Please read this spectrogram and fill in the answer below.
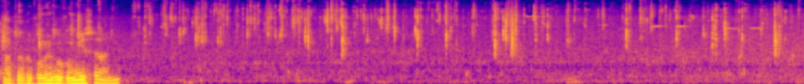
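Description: A thin stream of water falling from a spout in a stone wall, splashing and pattering irregularly onto the stone basin below.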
